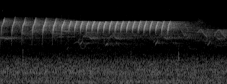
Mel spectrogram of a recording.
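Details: A wood warbler, singing on 22 May 2023, gives a high, dry trill of about twenty notes that speeds into a shivering, sibilant run before stopping, over faint hiss.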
